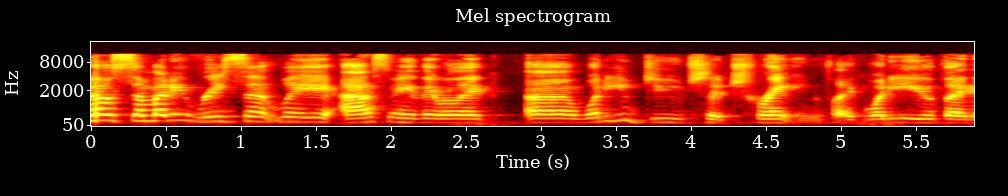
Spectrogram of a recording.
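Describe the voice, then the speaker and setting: A woman with an American accent uses an ordinary speaking voice at a medium pitch, with lively intonation and a moderate pace. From US South, South Carolina. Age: 30s. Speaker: fashion model. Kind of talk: interview. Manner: casual, filler-heavy.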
